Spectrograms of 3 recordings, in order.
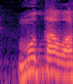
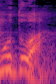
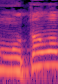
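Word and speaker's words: مطوع: মোতাওয়া শব্দ শুদ্ধভাবে উচ্চারণ করতে পারে না বাঙালিরা, কি করে দেয় মুতুয়া, কি করে দেয় ওটাকে, ওদের ভাষাটা বলেন তো বাঙালিদের, হ্যাঁ মতুয়া, হ্যাঁ মোতাওয়া বলতে পারেন না, কারণ শব্দটা হচ্ছে কি মোতাওয়া।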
